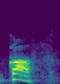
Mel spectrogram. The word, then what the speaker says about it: cough: To cough. Very good, okay? Cuidado con la pronunciación, okay? Aunque se escribe con GH y todo eso, da igual. Se pronuncia como si fuera C-O-F. Cough, okay?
